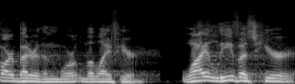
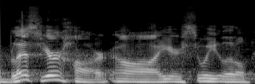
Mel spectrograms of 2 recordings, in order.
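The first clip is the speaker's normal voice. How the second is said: slow, drawn-out mock Southern sweetness; affected Southern drawl; slower than usual. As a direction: stretch it out in a put-on Southern drawl. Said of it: "I don't mean adopt these affectations".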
